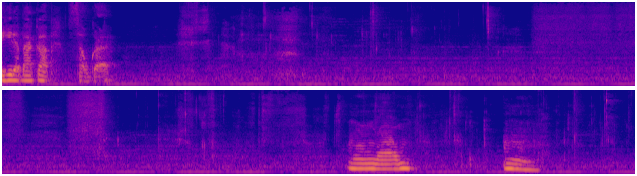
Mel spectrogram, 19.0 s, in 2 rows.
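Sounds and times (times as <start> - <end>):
person chewing food: 2.6 - 7.9, 11.2 - 19.0.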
